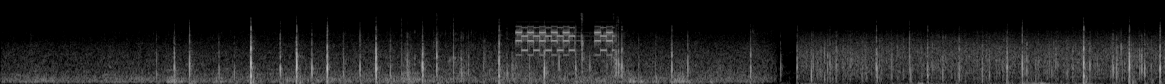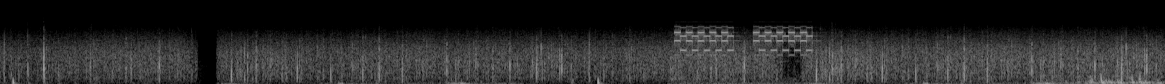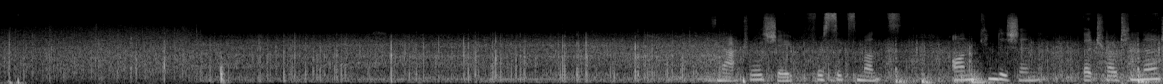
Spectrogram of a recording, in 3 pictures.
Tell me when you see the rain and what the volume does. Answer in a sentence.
You can hear the rain from 0.0 to 34.8 s, getting louder.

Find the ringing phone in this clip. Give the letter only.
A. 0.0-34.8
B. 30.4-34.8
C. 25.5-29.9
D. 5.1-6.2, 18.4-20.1
D.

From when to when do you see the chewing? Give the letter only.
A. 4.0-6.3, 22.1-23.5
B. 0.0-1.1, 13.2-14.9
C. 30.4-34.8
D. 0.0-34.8
A.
